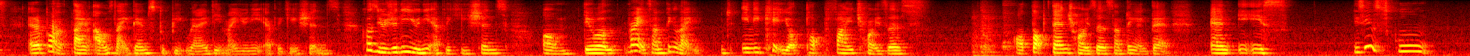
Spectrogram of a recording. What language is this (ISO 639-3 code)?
eng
